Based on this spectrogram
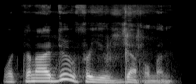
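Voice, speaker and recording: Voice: mid-range voice, big pitch swings, fairly quick, slightly rough. A reader voicing a stern military major who speaks firmly and sharply. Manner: firm, sharp, businesslike.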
